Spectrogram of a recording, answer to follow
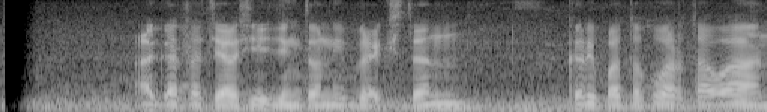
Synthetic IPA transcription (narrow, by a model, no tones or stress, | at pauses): ʔa̰ɡat̪at͡ʃɛlsid͡ʒɨŋt̪ɔnibɾɛkst̪ɔn | kɨɾipɔt̪ɔkwart̪awan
